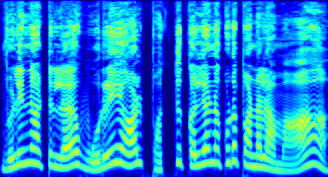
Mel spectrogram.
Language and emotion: Tamil, surprised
